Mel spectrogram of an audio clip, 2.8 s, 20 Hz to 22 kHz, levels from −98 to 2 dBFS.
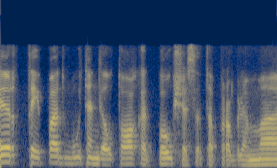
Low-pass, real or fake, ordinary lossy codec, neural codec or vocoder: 7.2 kHz; real; AAC, 96 kbps; none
